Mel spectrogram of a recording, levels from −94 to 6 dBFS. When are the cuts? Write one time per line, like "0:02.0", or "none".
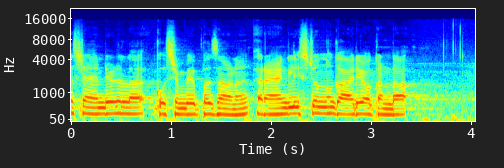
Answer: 0:01.8

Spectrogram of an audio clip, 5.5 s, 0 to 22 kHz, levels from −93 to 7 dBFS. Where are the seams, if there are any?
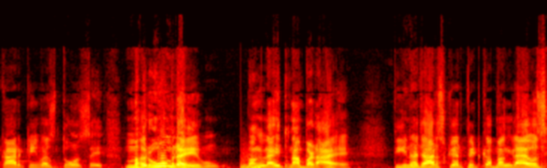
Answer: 0:02.3

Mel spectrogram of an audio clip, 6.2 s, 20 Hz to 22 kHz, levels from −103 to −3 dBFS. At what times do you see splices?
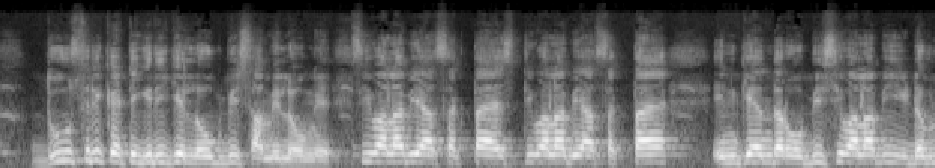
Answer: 0:02.3

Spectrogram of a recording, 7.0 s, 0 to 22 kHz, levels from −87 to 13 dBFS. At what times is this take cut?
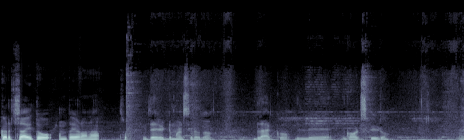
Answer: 0:01.8

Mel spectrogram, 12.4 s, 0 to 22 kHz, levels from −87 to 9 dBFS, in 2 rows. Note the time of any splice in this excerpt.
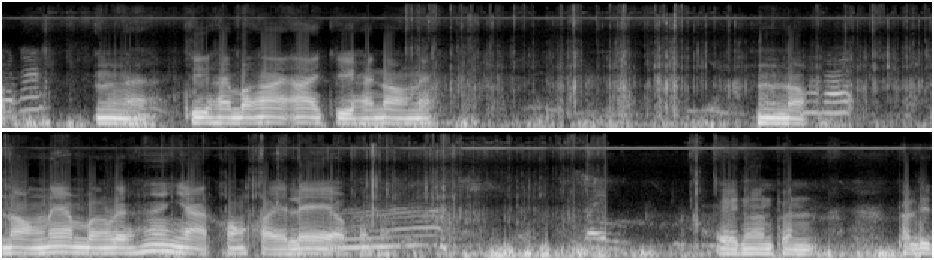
0:09.3

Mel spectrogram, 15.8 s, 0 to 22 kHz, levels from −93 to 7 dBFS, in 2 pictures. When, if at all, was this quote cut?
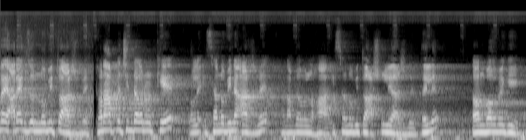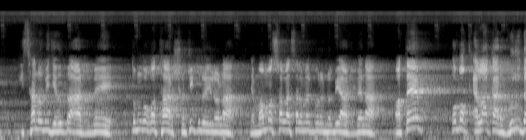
0:01.3

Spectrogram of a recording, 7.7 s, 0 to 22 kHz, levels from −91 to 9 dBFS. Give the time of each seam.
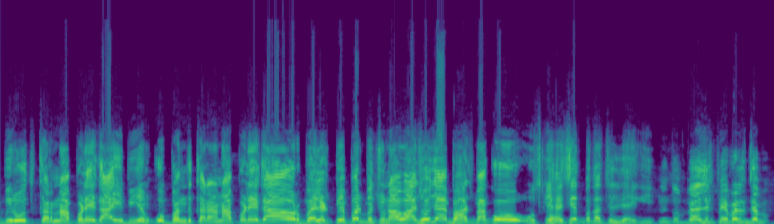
none

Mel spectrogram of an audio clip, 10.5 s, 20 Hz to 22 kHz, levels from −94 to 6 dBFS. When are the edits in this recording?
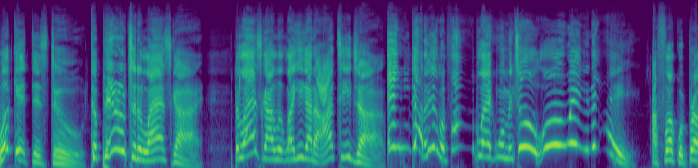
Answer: none

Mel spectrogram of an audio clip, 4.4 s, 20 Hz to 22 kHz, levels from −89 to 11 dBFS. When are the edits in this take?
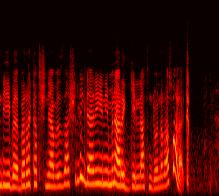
none

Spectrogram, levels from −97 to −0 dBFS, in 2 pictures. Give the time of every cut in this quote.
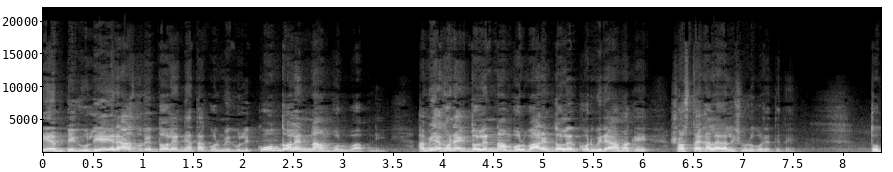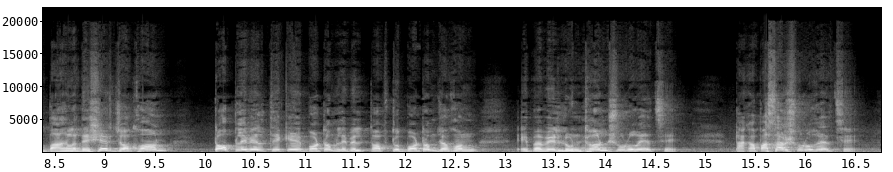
none

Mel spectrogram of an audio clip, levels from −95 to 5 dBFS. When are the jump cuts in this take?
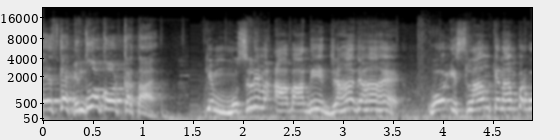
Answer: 0:01.4

